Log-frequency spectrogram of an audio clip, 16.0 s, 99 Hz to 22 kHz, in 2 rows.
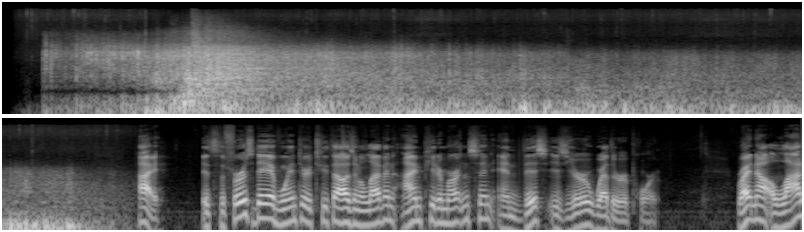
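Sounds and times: rain: 0.1 - 9.4
rolling thunder: 0.4 - 9.4.

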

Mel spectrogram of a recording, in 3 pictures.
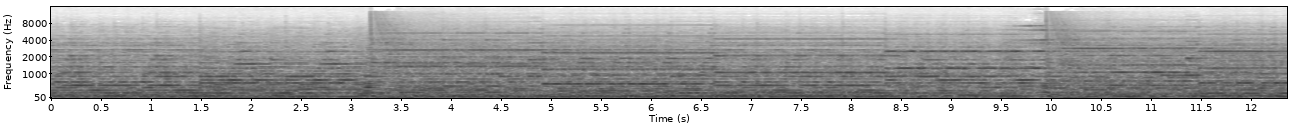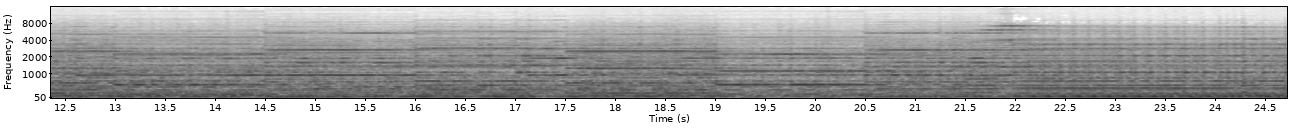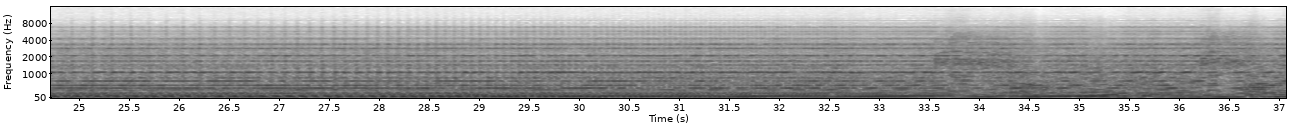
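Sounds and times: dense synthesized piano notes: 0.0 - 37.0.

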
